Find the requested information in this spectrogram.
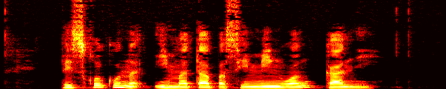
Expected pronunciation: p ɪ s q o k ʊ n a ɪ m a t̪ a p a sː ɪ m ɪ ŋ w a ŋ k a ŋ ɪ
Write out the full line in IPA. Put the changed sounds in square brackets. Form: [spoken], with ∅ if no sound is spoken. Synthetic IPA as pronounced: p ɪ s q o k ʊ n a ɪ m a t̪ a p a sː ɪ m ɪ ŋ w a ŋ k a [n] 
